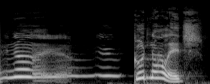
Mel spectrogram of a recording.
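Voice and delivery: very high, exaggerated fake praise; mock impressed adult. Uncle mocking his nephew's dinosaur lecture in a very high voice. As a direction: gush sarcastically at the know-it-all kid. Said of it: "And you're like".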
